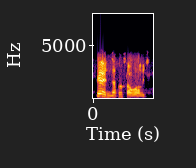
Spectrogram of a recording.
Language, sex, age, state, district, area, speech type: Kashmiri, male, 45-60, Jammu and Kashmir, Srinagar, rural, conversation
